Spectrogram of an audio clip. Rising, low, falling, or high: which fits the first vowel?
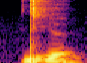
low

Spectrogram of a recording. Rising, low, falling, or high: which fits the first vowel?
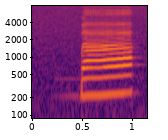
rising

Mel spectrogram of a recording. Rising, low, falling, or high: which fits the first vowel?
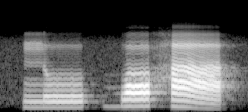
high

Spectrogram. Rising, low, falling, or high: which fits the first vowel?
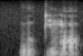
falling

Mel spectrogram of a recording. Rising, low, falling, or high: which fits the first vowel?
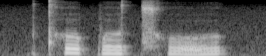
falling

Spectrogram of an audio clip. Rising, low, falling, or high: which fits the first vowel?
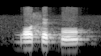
high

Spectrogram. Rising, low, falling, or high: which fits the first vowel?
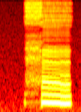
low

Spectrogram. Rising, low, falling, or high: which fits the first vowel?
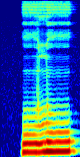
low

